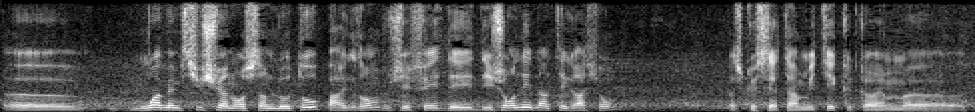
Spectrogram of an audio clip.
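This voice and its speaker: Over noticeable background noise, a man talks at a medium pitch. His pitch swings very widely. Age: 50s. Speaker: franchise owner. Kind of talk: interview testimony. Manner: hesitant, many fillers.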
